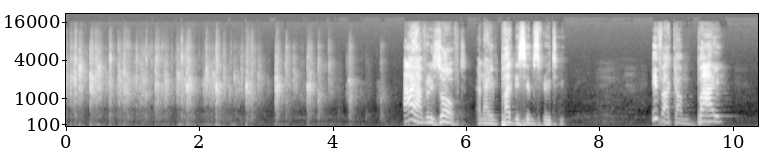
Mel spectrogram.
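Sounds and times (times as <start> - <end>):
audience clapping hands in rhythm: 0.0 - 5.0
speech: 5.1 - 7.6, 8.8 - 9.9.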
